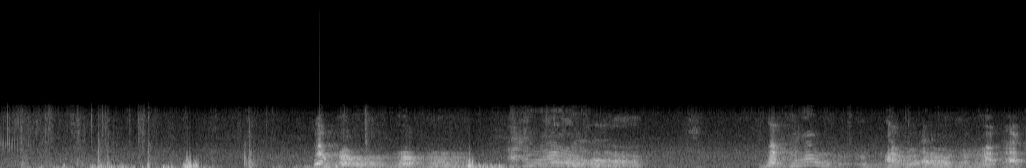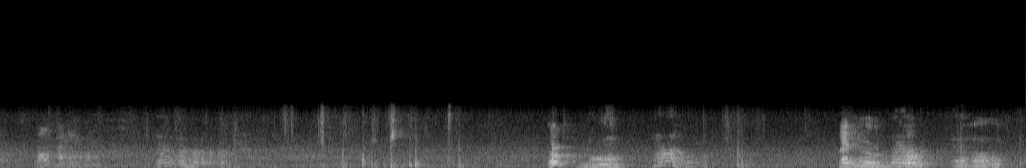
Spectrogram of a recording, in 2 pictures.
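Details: A dog named Timba playing outside gives loud, short barks in bursts, some with rising and falling whine-like tones, spaced irregularly across the recording, with people's voices in between.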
